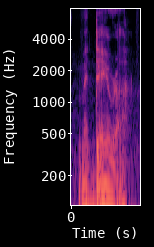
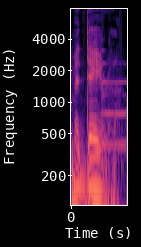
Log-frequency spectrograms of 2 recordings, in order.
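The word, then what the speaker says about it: Madeira: How do we pronounce this? The Mada River. Madera. The Mada River. They don't really put the R as much. The Ma River. Madera.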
